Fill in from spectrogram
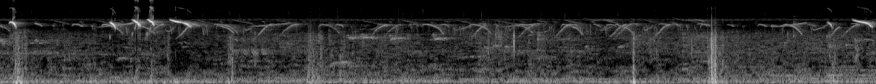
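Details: Small minivet calling, male and female together, as a model for oriental magpie-robins: loud shrill high whistles in a quick burst at the start, then a steady stream of faint thin swept notes and scattered clicks.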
